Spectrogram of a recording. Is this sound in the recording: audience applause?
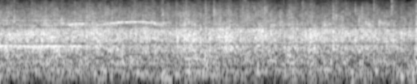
yes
